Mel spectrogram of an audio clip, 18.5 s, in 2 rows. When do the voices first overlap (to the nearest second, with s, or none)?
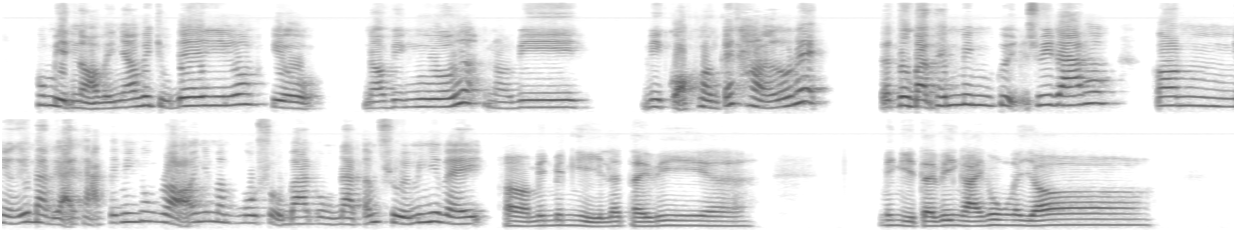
none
